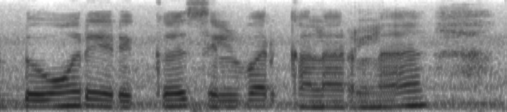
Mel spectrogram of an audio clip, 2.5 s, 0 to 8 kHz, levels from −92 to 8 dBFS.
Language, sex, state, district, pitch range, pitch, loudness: Tamil, female, Tamil Nadu, Namakkal, 165-185 Hz, 170 Hz, -12 LUFS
